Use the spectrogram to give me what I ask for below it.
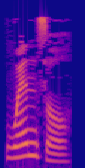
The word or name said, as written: wenzel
